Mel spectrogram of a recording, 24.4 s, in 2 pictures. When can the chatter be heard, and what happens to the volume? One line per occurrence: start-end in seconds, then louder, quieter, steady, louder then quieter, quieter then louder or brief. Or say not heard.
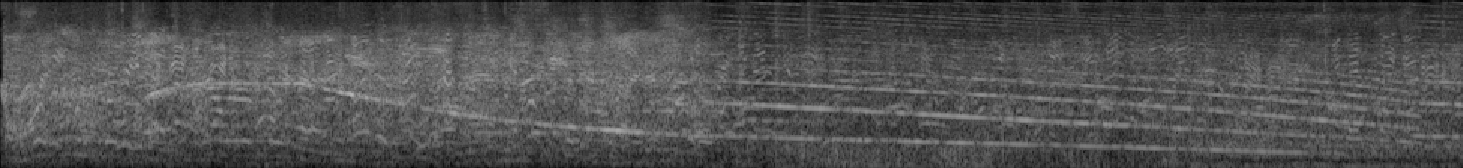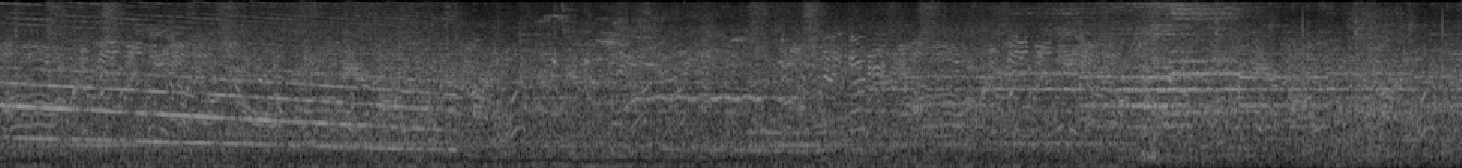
0.0-24.3 quieter.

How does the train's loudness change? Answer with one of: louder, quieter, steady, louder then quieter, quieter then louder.
louder.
